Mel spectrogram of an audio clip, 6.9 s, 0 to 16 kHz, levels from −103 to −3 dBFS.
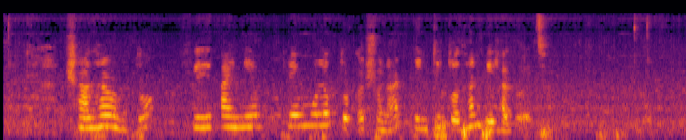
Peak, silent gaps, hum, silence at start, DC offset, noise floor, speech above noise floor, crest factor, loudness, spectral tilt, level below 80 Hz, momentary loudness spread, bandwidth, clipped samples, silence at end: -8 dBFS; none; none; 0.05 s; under 0.1%; -46 dBFS; 19 dB; 20 dB; -27 LUFS; -5.5 dB/octave; -46 dBFS; 20 LU; 11.5 kHz; under 0.1%; 0 s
